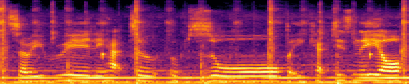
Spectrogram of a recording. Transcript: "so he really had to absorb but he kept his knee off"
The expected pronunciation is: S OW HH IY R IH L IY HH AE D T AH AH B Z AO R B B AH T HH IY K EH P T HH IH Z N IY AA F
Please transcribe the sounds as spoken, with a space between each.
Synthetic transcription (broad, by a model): S OW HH IY R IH L IY HH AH D T AH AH B Z AO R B B AH T HH IY K EH P T HH IH Z N IY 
